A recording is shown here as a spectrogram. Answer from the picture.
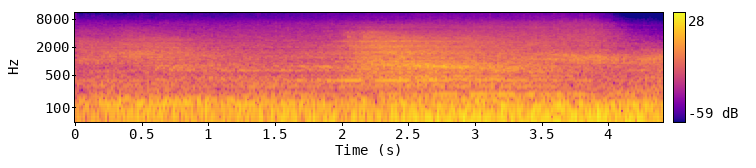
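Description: Low, steady spaceship-engine rumble, swelling about two seconds in.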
